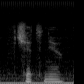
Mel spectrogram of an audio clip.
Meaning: including
- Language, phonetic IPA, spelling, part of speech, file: Czech, [ˈft͡ʃɛtɲɛ], včetně, preposition, Cs-včetně.ogg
